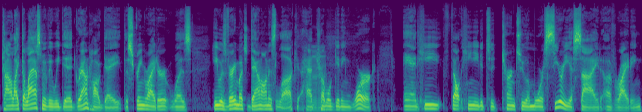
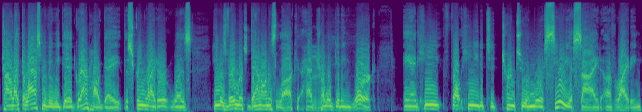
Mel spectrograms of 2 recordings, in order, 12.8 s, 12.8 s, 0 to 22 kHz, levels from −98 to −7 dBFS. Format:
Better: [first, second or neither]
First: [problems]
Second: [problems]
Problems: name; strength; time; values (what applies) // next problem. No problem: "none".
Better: first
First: none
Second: distortion; heavy; 23% of the sound clipped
